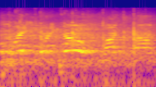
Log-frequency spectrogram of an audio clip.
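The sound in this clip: A basketball is dribbled during a high school game, driven through traffic before a foul: a few sharp bounces over steady background noise, with squeaky high tones between them.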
